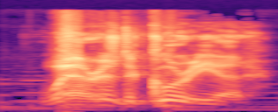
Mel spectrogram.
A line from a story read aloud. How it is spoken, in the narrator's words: Consul Combal snapped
